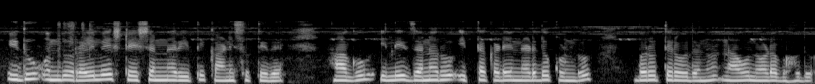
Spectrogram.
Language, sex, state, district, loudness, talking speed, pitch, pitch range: Kannada, female, Karnataka, Dakshina Kannada, -15 LUFS, 120 wpm, 195 Hz, 180-205 Hz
